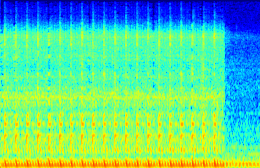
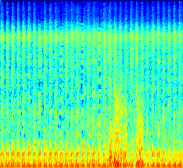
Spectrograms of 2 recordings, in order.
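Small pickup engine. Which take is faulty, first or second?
second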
